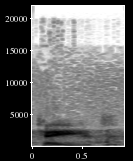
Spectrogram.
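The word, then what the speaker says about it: Toews: Lauren Taves made the tackle, number 51. That's spelled T-O-E-W-S.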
